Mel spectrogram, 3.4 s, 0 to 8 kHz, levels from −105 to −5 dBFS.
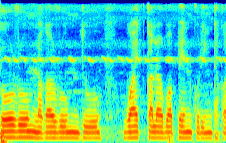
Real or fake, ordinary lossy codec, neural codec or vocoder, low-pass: real; AAC, 32 kbps; none; 7.2 kHz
